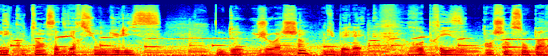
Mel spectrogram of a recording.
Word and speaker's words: Joachim: au prénom dont la prononciation ne met pas tout le monde d'accord, mais moi, comme tout angevin qui se respecte, j'honore le poète de ma région en prononçant son prénom Joachim, et pas Joachim, mais en réalité les deux sont admis.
